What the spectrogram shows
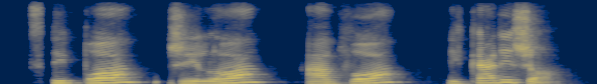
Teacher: Primeiro, quando nós formos pensar em acentuar uma palavra, a primeira coisa que nós temos que fazer é verificar se ela é oxítona, paroxítona ou proparoxítona. Então, onde está o acento tônico dessas palavras? Na última sílaba. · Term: palavra oxítona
